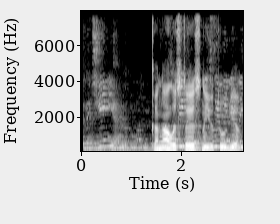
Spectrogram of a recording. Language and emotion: Russian, neutral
